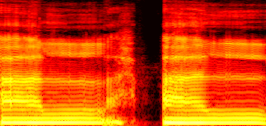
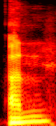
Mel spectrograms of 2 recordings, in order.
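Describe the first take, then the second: First: The word is drawn out over a longer time. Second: The word is clipped and ends very quickly. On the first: The speaker calls it wrong. "অনেকে আমরা আল আল এরকম পড়ি" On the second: The speaker calls it right. "একদম একদম কম সময়ের মধ্যে হবে। আল শেষ"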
